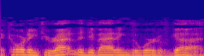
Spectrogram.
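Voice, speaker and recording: A somewhat breathy man at a very slow pace. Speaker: Bible teacher. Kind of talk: Bible study lecture. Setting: online session. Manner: halting.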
